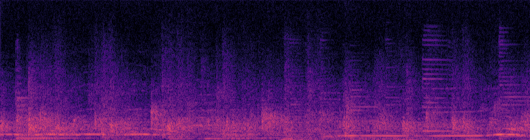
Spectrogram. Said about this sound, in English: I certainly appreciate your applause.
